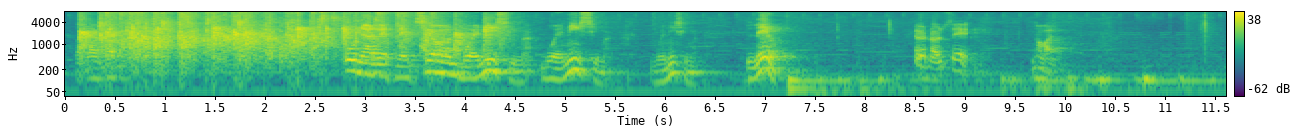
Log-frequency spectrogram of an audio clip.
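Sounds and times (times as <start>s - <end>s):
group applauding: 0.0s - 4.6s
speech: 2.8s - 7.4s, 8.5s - 10.0s.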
